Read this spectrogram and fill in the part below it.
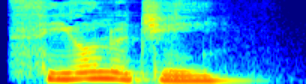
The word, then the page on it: theology: British English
